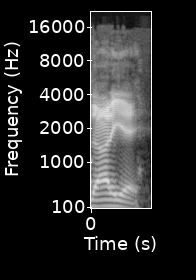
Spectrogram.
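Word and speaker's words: Dadiet: Now, Daddier.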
